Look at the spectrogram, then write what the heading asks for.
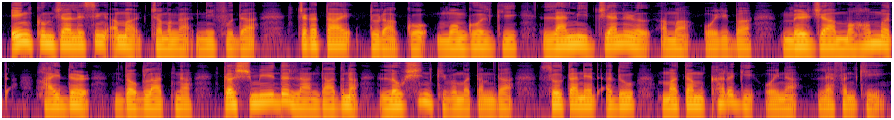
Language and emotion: Manipuri, neutral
